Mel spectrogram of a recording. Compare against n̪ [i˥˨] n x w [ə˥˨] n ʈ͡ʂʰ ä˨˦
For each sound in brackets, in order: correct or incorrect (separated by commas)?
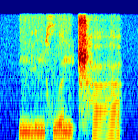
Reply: incorrect, correct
